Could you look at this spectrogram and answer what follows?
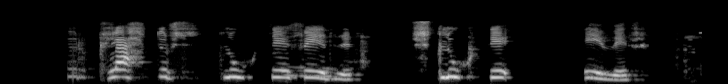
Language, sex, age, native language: Icelandic, female, 9, Icelandic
